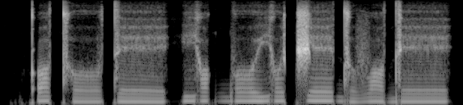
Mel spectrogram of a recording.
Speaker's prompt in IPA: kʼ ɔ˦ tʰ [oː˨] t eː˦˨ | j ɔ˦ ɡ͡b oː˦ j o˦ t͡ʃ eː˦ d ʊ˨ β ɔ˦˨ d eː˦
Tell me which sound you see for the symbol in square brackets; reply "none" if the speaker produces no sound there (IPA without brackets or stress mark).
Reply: oː˨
